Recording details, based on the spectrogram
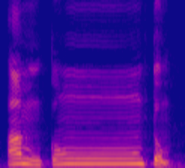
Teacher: ام کنتم، نون اخفاء کا قاعدہ، نون کو چھپانا ہے، زبان تالو سے ٹچ نہیں کرنی، 2 سیکنڈ کے لیے چھپانا ہے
